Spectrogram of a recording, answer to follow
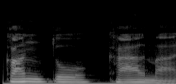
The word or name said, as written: Kandó Kálmán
